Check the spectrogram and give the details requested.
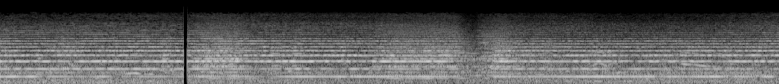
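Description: A diesel train gives a loud, steady, buzzy horn-like drone that holds one pitch. It breaks off for an instant just before two seconds in, and a second, lower tone joins it for a couple of seconds in the middle.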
